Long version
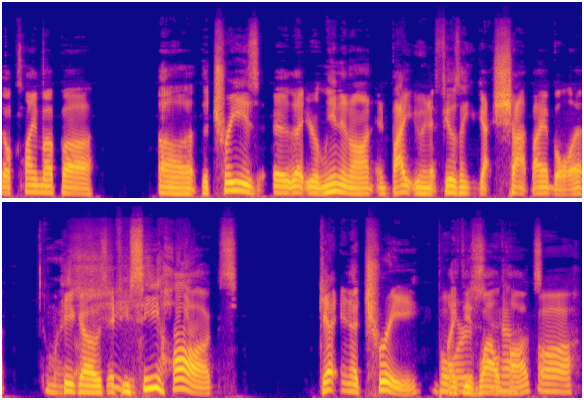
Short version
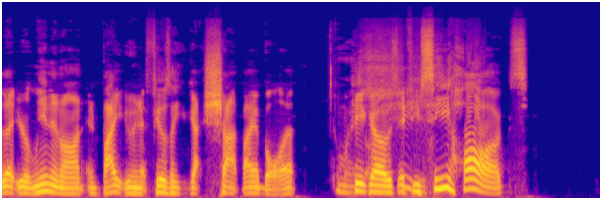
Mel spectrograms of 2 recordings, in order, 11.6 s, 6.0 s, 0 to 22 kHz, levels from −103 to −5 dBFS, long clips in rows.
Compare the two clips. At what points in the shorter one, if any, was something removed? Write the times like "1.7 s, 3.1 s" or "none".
none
